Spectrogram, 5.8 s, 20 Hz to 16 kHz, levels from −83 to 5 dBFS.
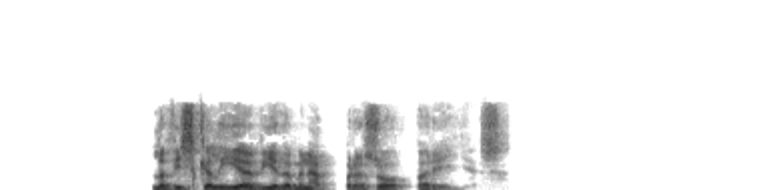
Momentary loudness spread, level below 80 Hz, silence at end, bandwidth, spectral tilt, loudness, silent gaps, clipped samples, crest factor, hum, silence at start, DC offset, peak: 14 LU; -60 dBFS; 2.1 s; 7.6 kHz; -4 dB/octave; -17 LUFS; 2.53-2.57 s; under 0.1%; 18 dB; none; 1.15 s; under 0.1%; -2 dBFS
